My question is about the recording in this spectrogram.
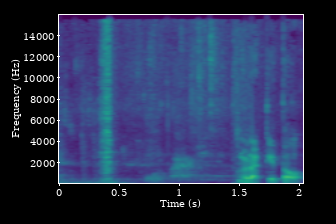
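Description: A single light click about half a second in, with faint rustling and rubbing as the wooden wardrobe is handled, then a short spoken word near the end.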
